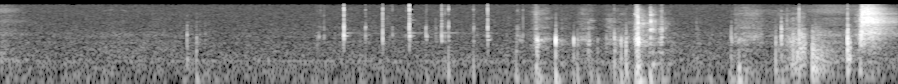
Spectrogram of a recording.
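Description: Irregular clicks, ticks and rustles of the camera being handled and moved in close, the loudest about three seconds in, over the faint steady airflow of a running squirrel-cage tower fan.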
